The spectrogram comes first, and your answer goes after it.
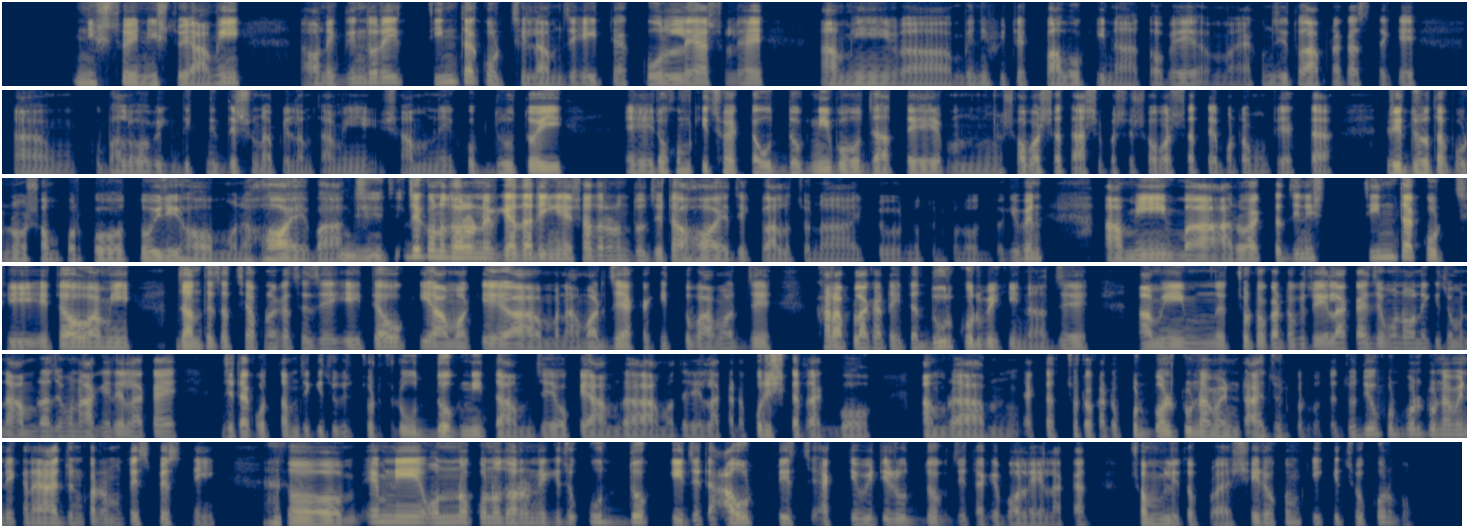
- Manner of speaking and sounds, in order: other background noise; in English: "আউটরিচ এক্টিভিটির"
- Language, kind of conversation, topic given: Bengali, advice, পরিবর্তনের সঙ্গে দ্রুত মানিয়ে নিতে আমি কীভাবে মানসিকভাবে স্থির থাকতে পারি?
- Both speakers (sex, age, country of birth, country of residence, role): male, 20-24, Bangladesh, Bangladesh, advisor; male, 30-34, Bangladesh, Bangladesh, user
